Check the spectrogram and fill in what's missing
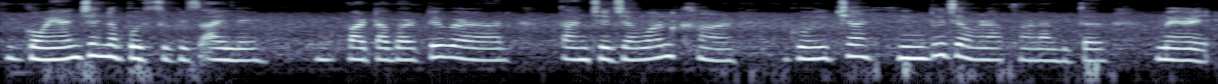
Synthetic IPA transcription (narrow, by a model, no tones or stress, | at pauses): ɡõjãd͡ʑənapust̪ukiːt͡sa̰jlẽ | baʈabaʈiʋɛɭaɾ | t̪ãɲt͡ɕed͡ʑəʋəɳkʰaɳ | ɡõjt͡ɕjahind̪ud͡ʑəʋɳakʰaɳ̃abʱit̪əɾ | mɛɭe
